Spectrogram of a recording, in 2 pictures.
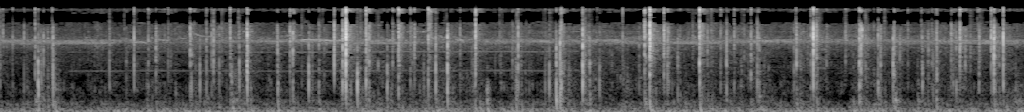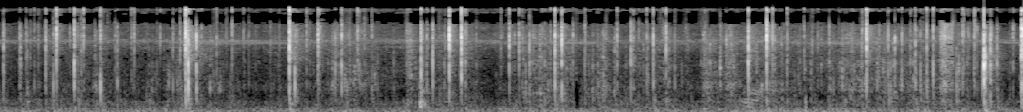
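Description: Light taps and clicks of writing or handling small things sound close by.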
